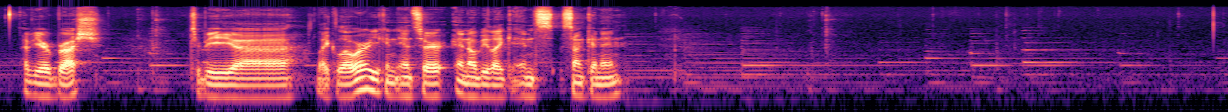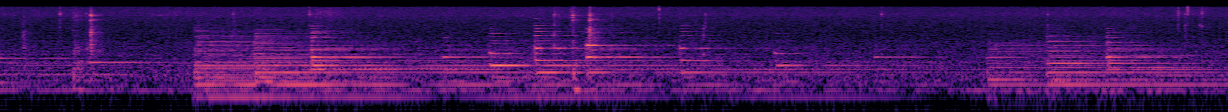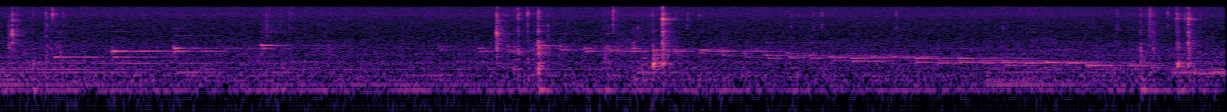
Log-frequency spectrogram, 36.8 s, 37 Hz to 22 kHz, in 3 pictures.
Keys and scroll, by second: 10.0 s, 13.2 z, 30.7 s, 31.2 5, 36.0 s, 36.4 5.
